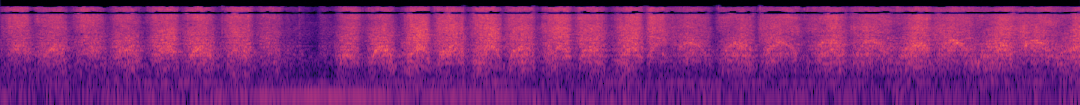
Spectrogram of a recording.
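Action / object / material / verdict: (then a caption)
scrape / fabric doormat scrubbed with a sponge / fabric / none. A gloved hand vigorously rubs a small soapy fabric doormat lying on tiles with a green scrub sponge. The result is a steady run of rasping, bright back-and-forth scrubbing strokes, roughly two per second, with a faint low hum underneath.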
